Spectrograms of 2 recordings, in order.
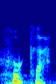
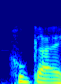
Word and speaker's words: Huca: Check before you buy your next car with the Home Used Car app, or Hooka. Hooka is spelled Huca. Hooka.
